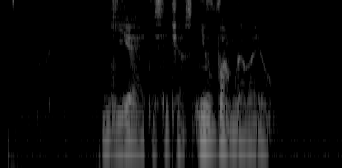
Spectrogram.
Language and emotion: Russian, angry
